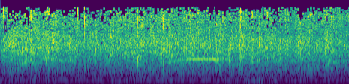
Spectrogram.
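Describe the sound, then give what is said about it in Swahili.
Sustained applause and cheering from young people in the hall of the UN Youth Climate Summit as Greta Thunberg enters, a continuous, dense clapping texture at an even level throughout. “Mwanaharakati Thunberg aliwahutubia vijana kutoka kila pembe ya dunia na alipoingia kwenye ukumbi wa mkutano alipokelewa kwa shangwe.”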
